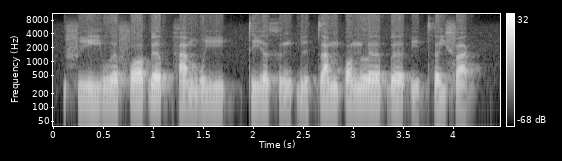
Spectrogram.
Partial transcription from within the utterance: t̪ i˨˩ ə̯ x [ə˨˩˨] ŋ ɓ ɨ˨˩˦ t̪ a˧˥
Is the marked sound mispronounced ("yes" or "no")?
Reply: no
